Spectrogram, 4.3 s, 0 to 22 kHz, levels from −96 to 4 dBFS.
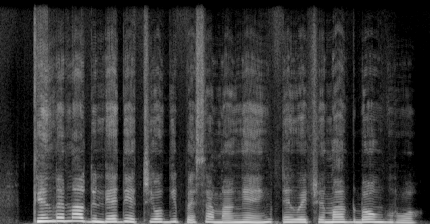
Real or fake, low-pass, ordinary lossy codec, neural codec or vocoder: fake; none; none; codec, 44.1 kHz, 1.7 kbps, Pupu-Codec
